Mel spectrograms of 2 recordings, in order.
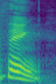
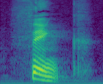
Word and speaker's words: think: For example, think. Think. You wouldn't think about it, but the N that you're pronouncing is actually an NG sound. Think. It's not thin. thin, but think.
